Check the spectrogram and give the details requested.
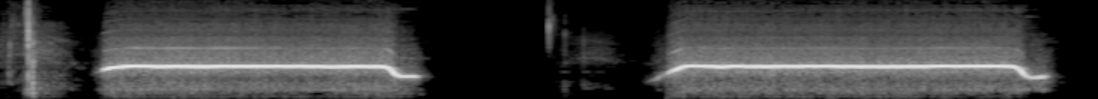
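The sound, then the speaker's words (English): A person imitates the song of a Decim periodical cicada: two long, steady, buzzy whistled tones of about two seconds each, separated by a pause. Each tone is loud and ends with a brief downward drop in pitch. “So, species number one, meet Decim, He's a little bit country. Something along the lines of this.”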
